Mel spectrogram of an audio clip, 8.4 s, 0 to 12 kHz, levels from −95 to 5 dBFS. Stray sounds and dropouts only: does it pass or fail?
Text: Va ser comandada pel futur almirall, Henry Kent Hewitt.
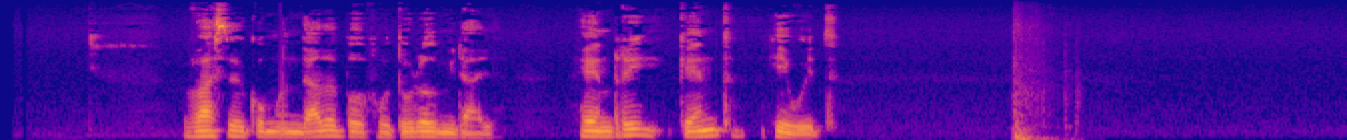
fail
